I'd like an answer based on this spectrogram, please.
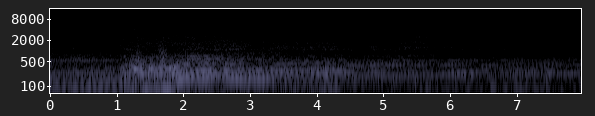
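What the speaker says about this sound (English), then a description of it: "That's one of those Hughes Performance top dragsters right there." A Hughes Performance top dragster at a drag racing event, its engine roar swelling at a distance for a couple of seconds before settling into a fainter, steady rumble.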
